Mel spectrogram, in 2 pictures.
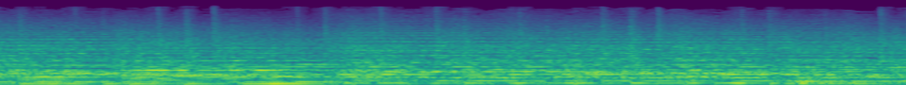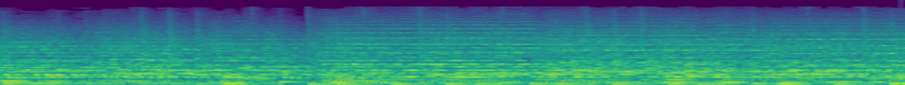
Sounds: music

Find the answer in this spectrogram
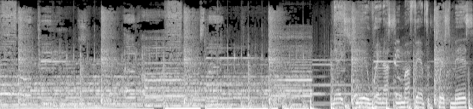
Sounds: hip hop music, music

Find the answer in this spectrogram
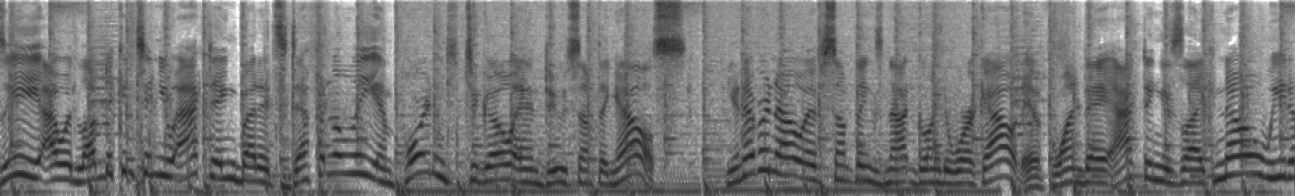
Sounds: music, speech

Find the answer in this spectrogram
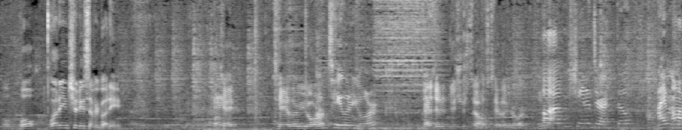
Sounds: speech, music

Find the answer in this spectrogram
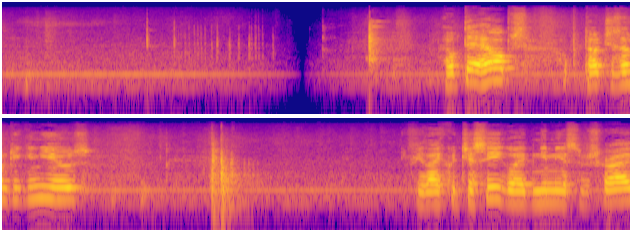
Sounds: eating with cutlery

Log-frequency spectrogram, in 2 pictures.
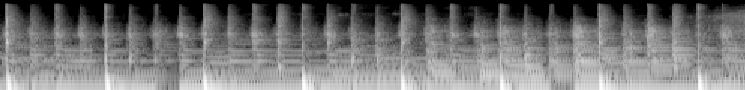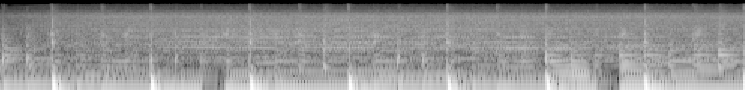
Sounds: tools, power tool

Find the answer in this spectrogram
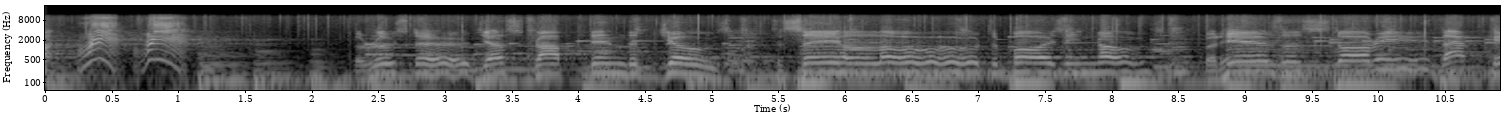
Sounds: quack, music

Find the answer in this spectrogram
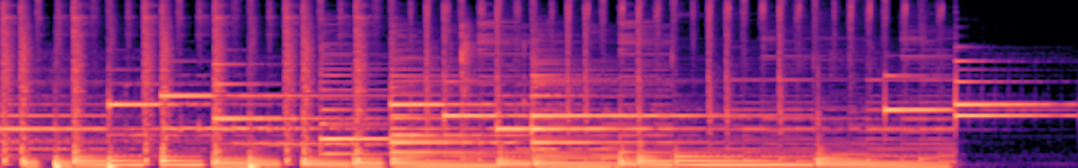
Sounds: inside a small room, music

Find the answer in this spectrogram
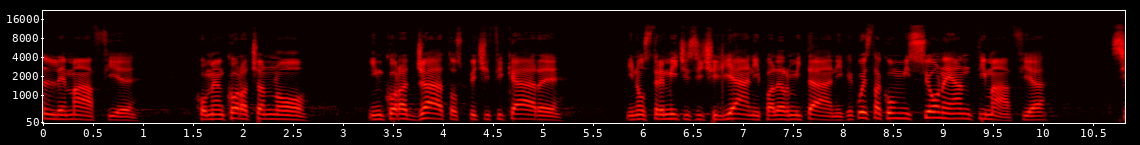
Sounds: speech

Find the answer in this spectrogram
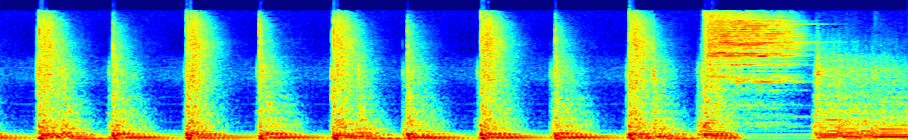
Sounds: bass drum, drum kit, percussion, drum, snare drum

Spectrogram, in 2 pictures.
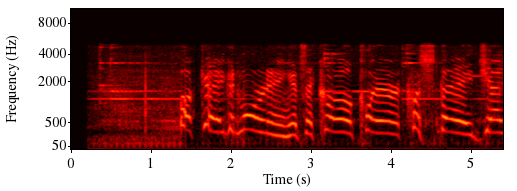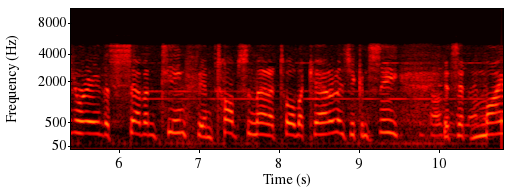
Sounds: speech

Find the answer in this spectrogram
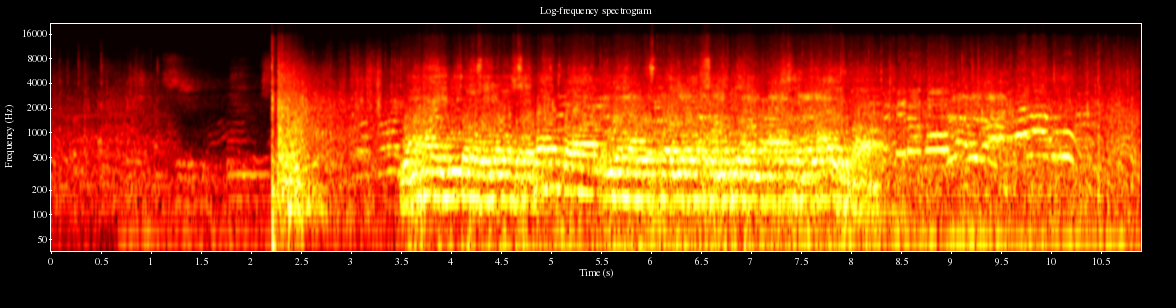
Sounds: speech, run, outside, urban or man-made

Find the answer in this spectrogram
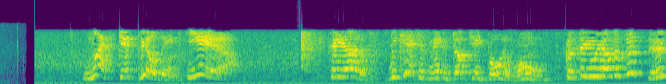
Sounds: speech

